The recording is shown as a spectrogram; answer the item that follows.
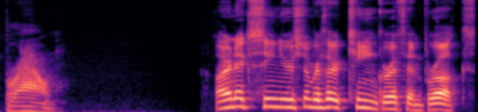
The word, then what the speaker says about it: Braun: he loves maps and his last name is pronounced brown our next seniors number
